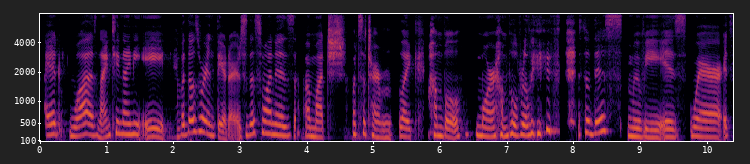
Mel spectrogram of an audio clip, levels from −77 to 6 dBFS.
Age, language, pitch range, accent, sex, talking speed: 10-29, English, 180-220 Hz, American, female, 155 wpm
